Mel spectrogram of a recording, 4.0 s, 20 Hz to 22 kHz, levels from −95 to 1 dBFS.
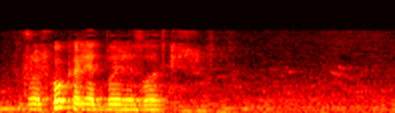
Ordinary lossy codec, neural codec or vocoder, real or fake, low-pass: MP3, 48 kbps; none; real; 7.2 kHz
